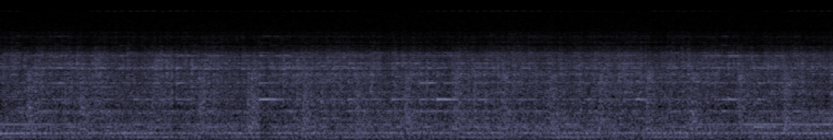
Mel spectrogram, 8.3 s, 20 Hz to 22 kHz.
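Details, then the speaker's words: Staley Sagamore cogeneration plant, coal at up to 8% moisture flowing from the gravimetric feeder down the pipe into the Williams pulverizer mill: steady, even gritty rattle and hiss with no knocks or surges; normal coal flow. "the noise you're hearing is a coal coming from inside of flowing inside the"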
